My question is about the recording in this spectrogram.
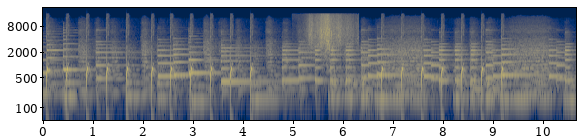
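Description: Playful background music built on a bouncy run of short plopping notes that bend upward in pitch, about two and a half a second, over held tones, with a brief hiss about five and a half seconds in.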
